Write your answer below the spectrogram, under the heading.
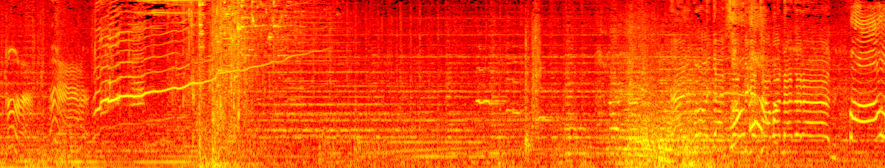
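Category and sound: impact, glass being smashed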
